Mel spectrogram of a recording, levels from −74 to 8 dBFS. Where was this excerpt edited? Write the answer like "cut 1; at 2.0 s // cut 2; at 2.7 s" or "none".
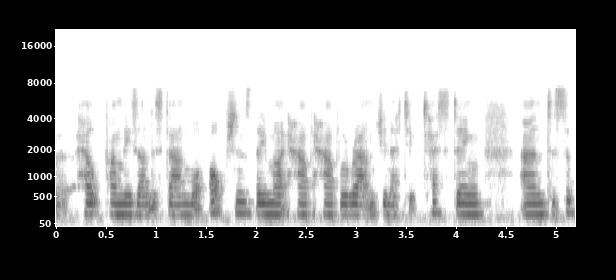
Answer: cut 1; at 2.6 s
